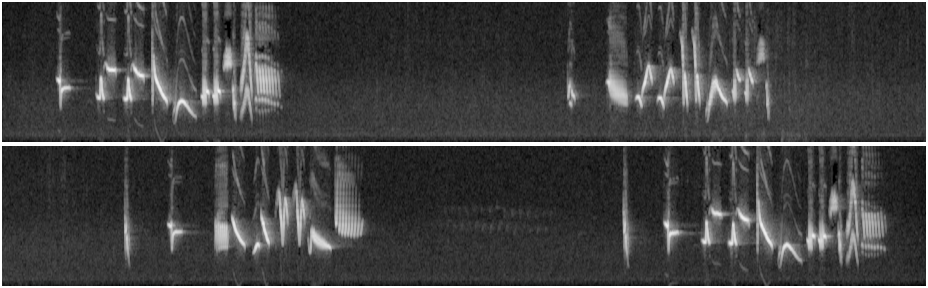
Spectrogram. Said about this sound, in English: We're going to listen to some subspecies song from the fox sparrow. First up is sooty. Sooty subspecies lives on the Pacific, along the coast, and up into Alaska.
